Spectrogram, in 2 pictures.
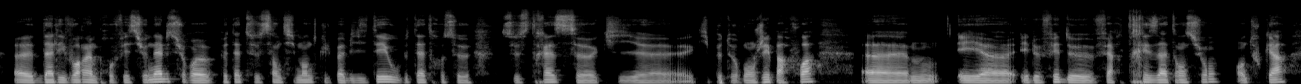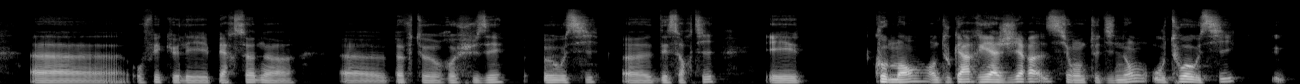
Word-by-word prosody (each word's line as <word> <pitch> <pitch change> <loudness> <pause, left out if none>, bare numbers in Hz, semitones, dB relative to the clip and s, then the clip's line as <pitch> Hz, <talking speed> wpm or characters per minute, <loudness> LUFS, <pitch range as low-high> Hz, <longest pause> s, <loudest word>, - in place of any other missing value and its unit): heu, 100 -2 +1
d'aller 100 +2 0
voir 105 +2 +1
un 105 -2 +3
professionnel 105 +6 -1
sur, 110 -5 -2
heu, 90 -2 +1
peut-être 105 +2 -6
ce 95 - -9
sentiment 100 +1 -3
de 100 - -8
culpabilité 90 +4 -3
ou 115 -3 -1
peut-être 100 0 -6
ce 90 -1 -6 0.3
ce 90 - -8
stress, 110 +4 -1
heu, 85 -1 -2
qui, 85 0 -9
heu 85 -2 -6
qui - - -13
peut - - -8
te - - -15
ronger 95 +4 -2
parfois. 120 +3 +1 0.5
Hem 90 -2 +1 0.2
et 95 -1 +1
heu, 90 -1 +1
et 95 - -4
le 95 0 -4
fait 115 +4 -3
de 95 -5 0
faire 85 - -5
très 105 -1 -2
attention, 105 +4 -1 0.2
en - - -3
tout - - -13
cas, - - +2 0.5
heu, 85 -2 0
au - - -8
fait 105 +3 -4
que, 105 - -5
les 85 -2 -2
personnes, 100 +3 0
heu 85 -2 -1 0.5
heu, 85 -1 -2
peuvent 105 0 -2
te - - -7
refuser, 95 +4 -2 0.4
eux - - +4
aussi, 105 +2 +1 0.2
heu, 90 -1 0
des, 85 +3 -3
heu, - - 0
sorties 95 +7 -2 0.5
et 95 -1 +1 0.7
comment, 125 +2 +7
en 105 - +4
tout 110 +1 -5
cas, 120 +4 +9
réagir 115 +2 +7
si 130 -3 +1
on 100 -1 +2
te 100 - -7
dit: 95 +1 -4
«Non» 135 +7 +1
ou 105 - 0
toi 125 +4 +6
aussi, 130 +7 +1 0.3
heu, - - -9
100 Hz, 160 wpm, -25 LUFS, 90-110 Hz, 0.7 s, cas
